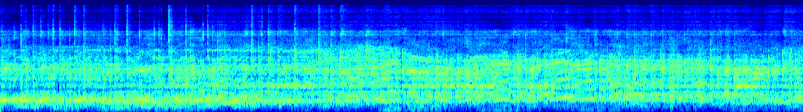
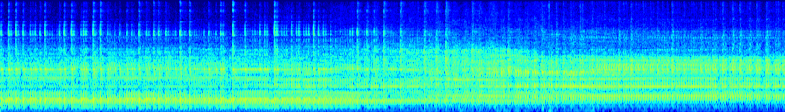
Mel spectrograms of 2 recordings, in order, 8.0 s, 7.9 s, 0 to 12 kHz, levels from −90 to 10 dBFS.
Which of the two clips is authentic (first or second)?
second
